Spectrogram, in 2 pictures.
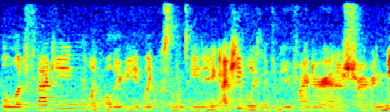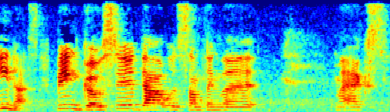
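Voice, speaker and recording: She's a vlogger in her early twenties, American-accented and from Omaha, Nebraska, casually and somewhat ramblingly answering get-to-know-me questions with plenty of "like". Her medium-pitched voice moves at a moderate pace, recorded with a roomy echo and clear background noise.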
